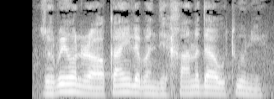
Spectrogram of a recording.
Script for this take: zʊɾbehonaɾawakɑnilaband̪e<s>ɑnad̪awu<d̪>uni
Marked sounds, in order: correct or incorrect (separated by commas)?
incorrect, incorrect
